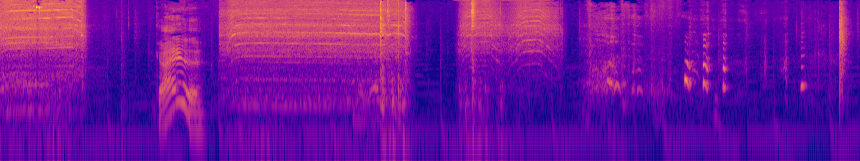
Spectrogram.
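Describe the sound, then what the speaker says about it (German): Electric drill boring into cheap, poor-quality wood in a DIY shelf build, whirring in several short bursts of varying length with pauses between, followed by scattered clicks and handling noise; a person speaks briefly and laughs. "bei diesem schlechten Holz bricht dieser dumme Bohrer ab"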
